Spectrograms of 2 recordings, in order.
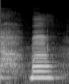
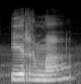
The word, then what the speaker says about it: irmã: of your tongue here, irmã, irmã. Or it could be irmã, like similar to the English R, irmã. All these pronunciations are correct and they vary depending on the region.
